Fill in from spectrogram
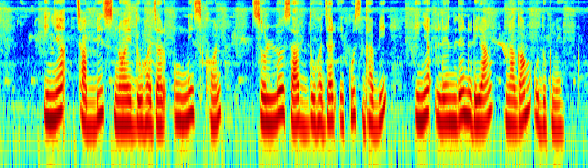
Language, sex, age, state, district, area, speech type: Santali, female, 18-30, West Bengal, Birbhum, rural, read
